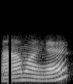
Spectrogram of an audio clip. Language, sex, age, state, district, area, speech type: Tamil, female, 60+, Tamil Nadu, Dharmapuri, urban, conversation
